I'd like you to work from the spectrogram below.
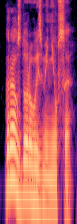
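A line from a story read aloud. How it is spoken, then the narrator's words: Sad reply. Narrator (Russian): грустно ответила он Стея Сандью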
